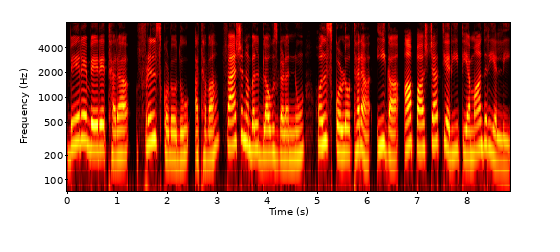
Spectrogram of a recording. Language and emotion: Kannada, neutral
